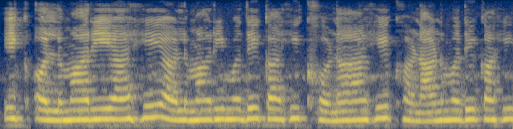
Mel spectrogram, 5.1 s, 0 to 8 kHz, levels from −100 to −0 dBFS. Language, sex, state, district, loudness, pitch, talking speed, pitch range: Marathi, female, Maharashtra, Gondia, -15 LUFS, 230 Hz, 115 wpm, 220-245 Hz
